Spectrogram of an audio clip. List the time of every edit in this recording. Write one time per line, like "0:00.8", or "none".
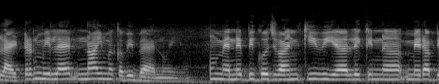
0:02.1

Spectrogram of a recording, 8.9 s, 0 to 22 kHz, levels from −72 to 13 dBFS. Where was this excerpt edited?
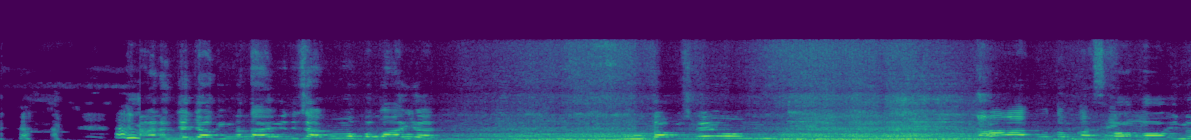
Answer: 0:01.1

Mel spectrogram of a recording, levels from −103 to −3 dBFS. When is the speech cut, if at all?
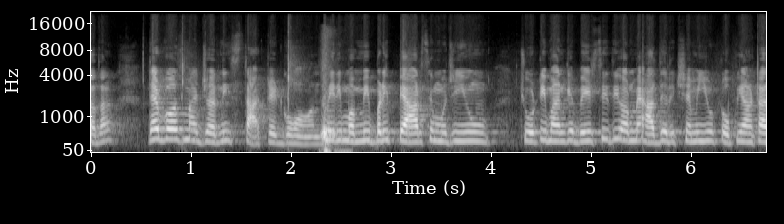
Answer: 0:02.3

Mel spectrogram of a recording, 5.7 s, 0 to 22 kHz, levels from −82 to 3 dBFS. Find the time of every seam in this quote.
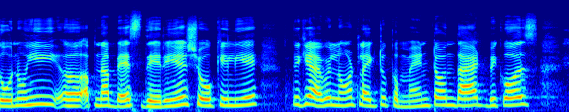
0:02.7

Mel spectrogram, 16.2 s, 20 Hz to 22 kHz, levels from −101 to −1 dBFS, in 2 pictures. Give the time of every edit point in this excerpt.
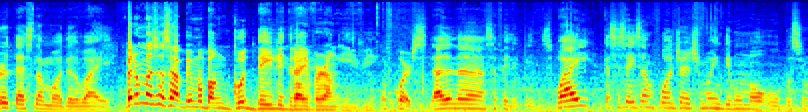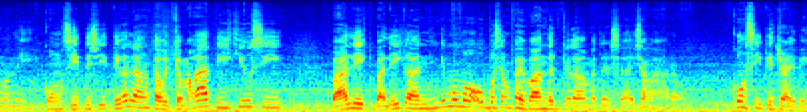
0:01.1

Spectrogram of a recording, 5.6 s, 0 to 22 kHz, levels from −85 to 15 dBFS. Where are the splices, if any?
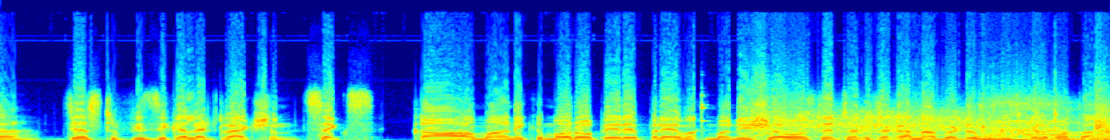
0:01.9
0:03.5

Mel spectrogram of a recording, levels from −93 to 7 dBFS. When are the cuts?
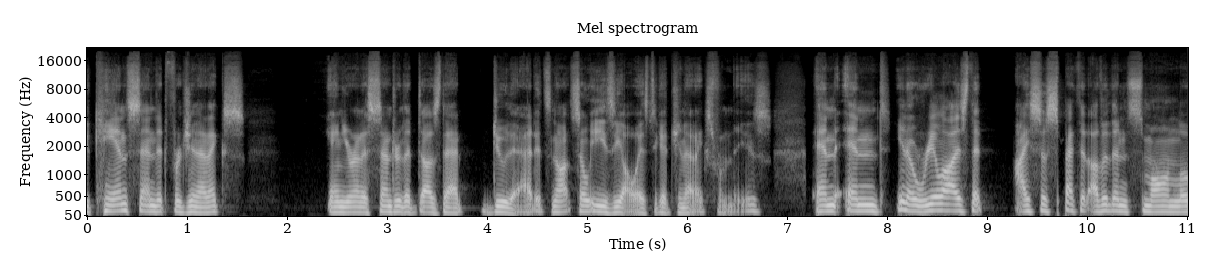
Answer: none

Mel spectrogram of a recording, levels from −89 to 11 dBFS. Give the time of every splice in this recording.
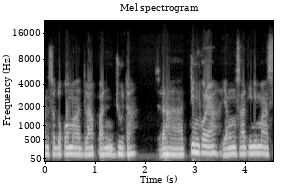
0:02.4

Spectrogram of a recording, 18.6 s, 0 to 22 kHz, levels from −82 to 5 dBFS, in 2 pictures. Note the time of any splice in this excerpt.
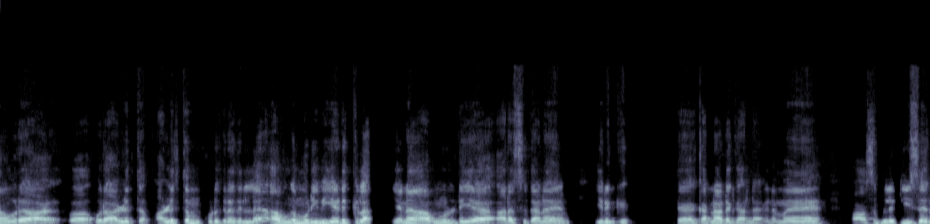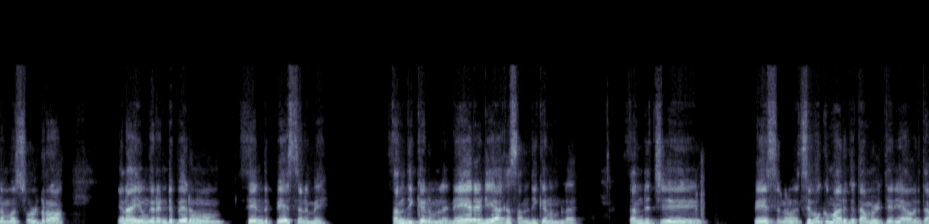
0:07.8

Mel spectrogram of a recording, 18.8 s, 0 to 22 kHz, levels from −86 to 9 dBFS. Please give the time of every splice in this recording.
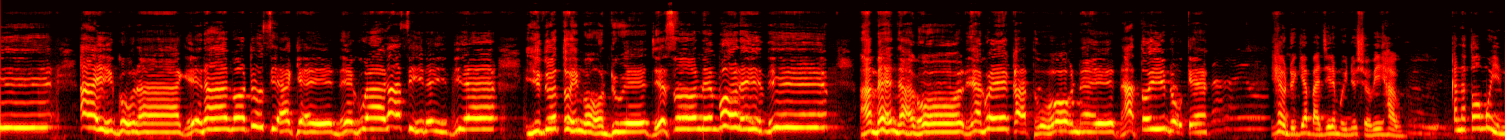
0:15.9

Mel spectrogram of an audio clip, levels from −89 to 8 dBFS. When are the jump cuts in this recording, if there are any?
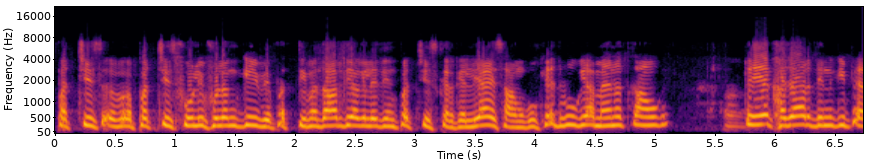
0:05.5

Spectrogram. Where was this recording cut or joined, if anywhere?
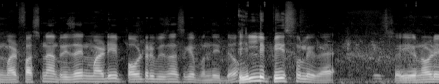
0:02.4

